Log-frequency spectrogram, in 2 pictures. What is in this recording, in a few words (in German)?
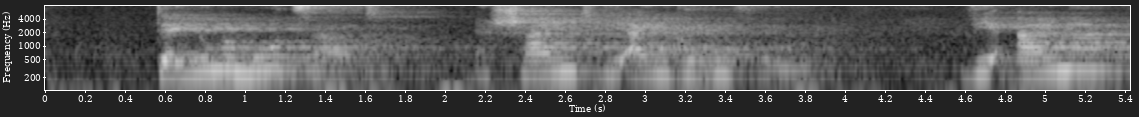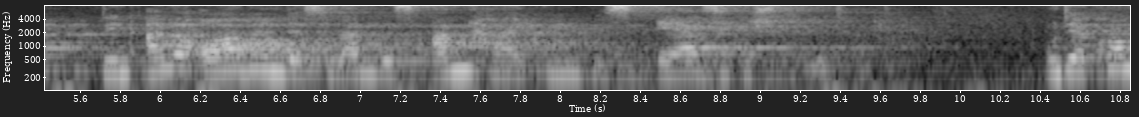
Rezitation; Der junge Mozart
